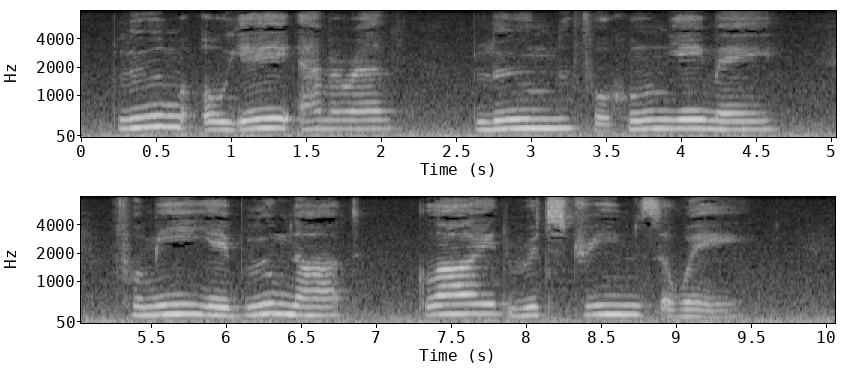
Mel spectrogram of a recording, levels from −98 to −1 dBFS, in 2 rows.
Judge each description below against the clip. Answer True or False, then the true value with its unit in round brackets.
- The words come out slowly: True (105 wpm)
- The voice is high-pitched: True (210 Hz)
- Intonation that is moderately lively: False (2.2 semitones)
